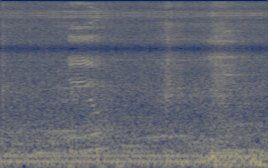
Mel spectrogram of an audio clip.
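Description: Hockey rink ambience: distant players' voices over a steady low hum, with a few faint clicks in the second half.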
